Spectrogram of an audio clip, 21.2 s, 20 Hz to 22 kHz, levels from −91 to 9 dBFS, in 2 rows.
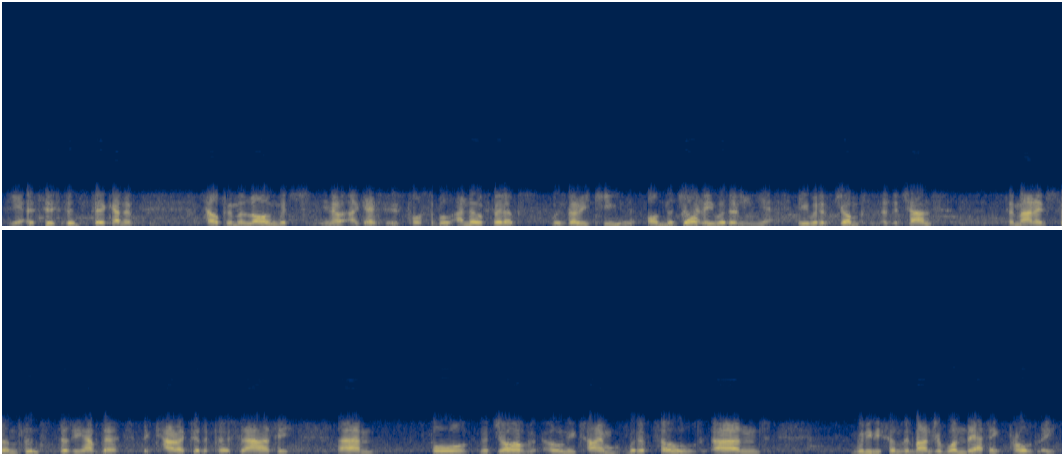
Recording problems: phone-call audio; poor line
wind in the background; faint; throughout; 30 dB below the speech

